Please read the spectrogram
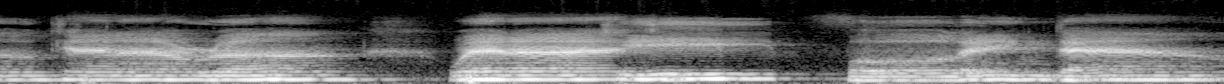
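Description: A low male voice singing long, held, wordless chant-like notes in three phrases, each about a second and a half, with short breaks between them.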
